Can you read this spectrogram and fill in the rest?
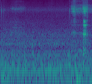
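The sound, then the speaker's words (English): A loud car's engine rumbles loudly and steadily right next to the listener on the left, a dense low roar filling the whole stretch, with a brief brighter burst of noise near the end. “I like there's a loud ass fucking car right next to me. It's right next to me on my left.”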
